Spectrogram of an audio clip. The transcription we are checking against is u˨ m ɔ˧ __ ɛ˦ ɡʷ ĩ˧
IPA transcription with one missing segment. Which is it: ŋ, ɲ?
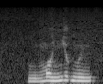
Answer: ɲ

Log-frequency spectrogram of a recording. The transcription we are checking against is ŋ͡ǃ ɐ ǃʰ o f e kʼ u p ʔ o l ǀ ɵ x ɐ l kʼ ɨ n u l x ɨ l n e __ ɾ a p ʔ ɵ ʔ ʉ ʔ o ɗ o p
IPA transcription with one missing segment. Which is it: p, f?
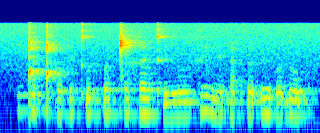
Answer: p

